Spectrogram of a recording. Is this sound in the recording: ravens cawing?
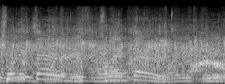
no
